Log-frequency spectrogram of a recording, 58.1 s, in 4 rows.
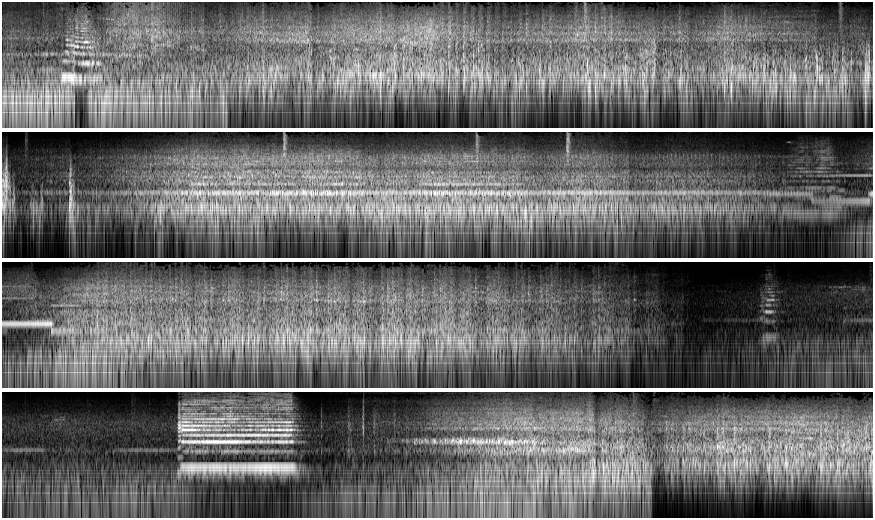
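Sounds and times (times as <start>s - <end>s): trains passing with rumbling roar: 0.0s - 58.0s
locomotive horn: 0.9s - 1.9s, 17.1s - 20.8s, 21.4s - 30.6s, 41.6s - 43.6s, 46.4s - 48.8s
wheels clicking over rail joints: 30.5s - 40.2s.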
